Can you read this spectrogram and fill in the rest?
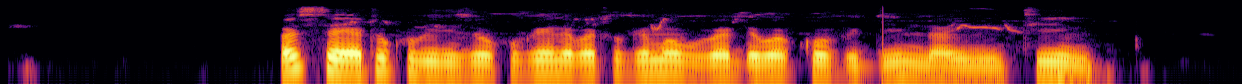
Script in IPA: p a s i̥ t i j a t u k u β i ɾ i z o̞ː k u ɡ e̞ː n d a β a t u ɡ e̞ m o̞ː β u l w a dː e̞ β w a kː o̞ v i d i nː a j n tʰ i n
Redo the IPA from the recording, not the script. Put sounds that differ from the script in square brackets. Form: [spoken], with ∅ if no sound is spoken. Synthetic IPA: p a s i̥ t [a] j a t u k u β i ɾ i z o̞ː k u ɡ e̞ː n d a β a t u ɡ e̞ m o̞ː β u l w a dː e̞ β w a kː o̞ v i d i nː a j n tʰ i n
